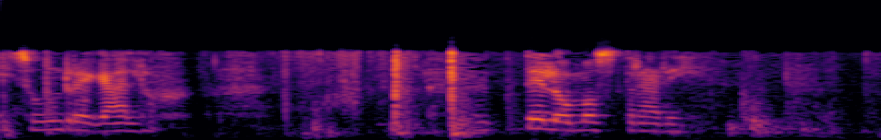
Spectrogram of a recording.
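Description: A young woman speaks urgently, close by.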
